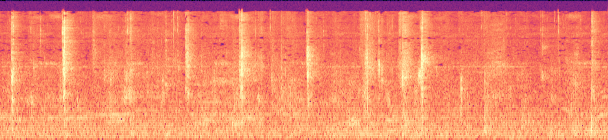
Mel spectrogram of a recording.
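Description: Close-miked eating sounds of a person chewing food eaten by hand: faint, with sharp, irregular mouth smacks and crunches.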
